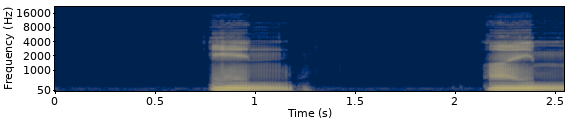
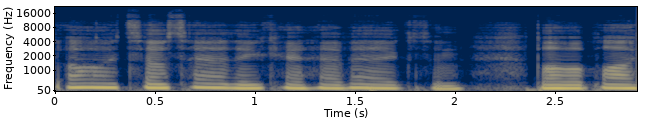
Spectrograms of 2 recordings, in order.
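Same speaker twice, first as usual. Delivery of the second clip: much higher mock girlfriend voice; imitating girlfriend; 11 semitones higher than usual. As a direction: parody the girlfriend's sympathy in a put-on voice. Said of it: "she's like".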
